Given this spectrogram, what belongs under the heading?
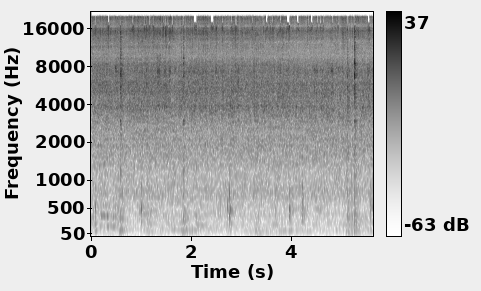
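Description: Shukto vegetables with eggplant frying in a pan give a steady loud sizzle, broken by a few light scraping stirs and clinks near the pan, with no talking.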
